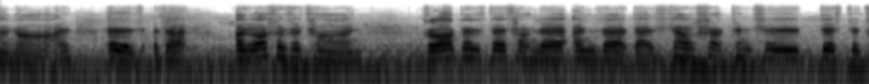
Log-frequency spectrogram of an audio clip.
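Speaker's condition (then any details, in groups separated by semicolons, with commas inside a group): Jaw cancer surgery; jaw cancer, 16-hour surgery, tracheostomy, peg feeding, 35 radiation treatments; no speech with tracheostomy, speaks since removal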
